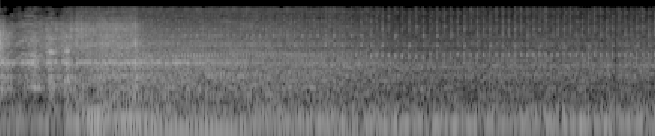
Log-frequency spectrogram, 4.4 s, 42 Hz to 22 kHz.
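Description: A Nissan Kicks' 1.6-litre four-cylinder engine starting up and running on carb cleaner fed from an aerosol can in place of gasoline. It is loudest for about the first second, then settles steadily quieter toward idle.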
